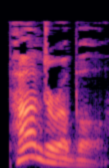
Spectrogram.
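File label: "ponderable", British English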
